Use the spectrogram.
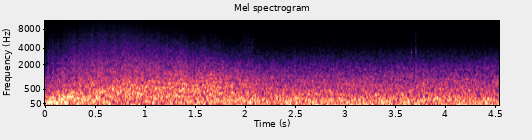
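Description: A rocket launch in a video game, a dense, loud roar that stays steady for the full few seconds, with no talk over it.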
